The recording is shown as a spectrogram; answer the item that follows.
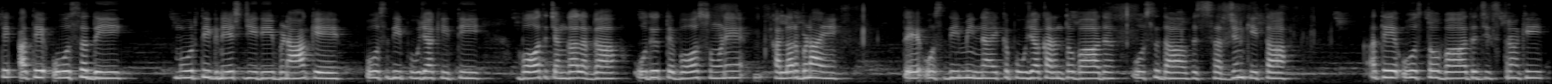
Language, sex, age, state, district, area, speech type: Punjabi, female, 18-30, Punjab, Tarn Taran, rural, spontaneous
